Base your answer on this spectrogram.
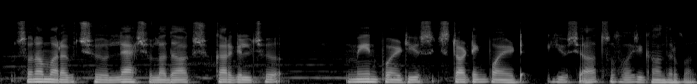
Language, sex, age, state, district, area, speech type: Kashmiri, male, 18-30, Jammu and Kashmir, Ganderbal, rural, spontaneous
